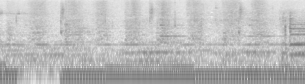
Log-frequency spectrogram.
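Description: Bristle paintbrush scrubbing oil paint onto a canvas in quick, repeated strokes. Background music with held low bass notes plays throughout.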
